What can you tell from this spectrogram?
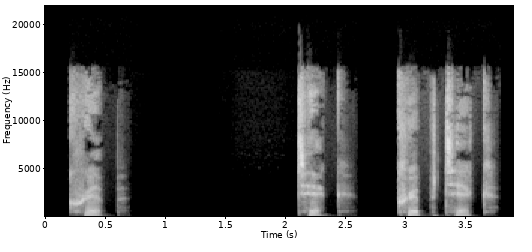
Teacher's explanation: Emphasize crip and keep tick soft.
